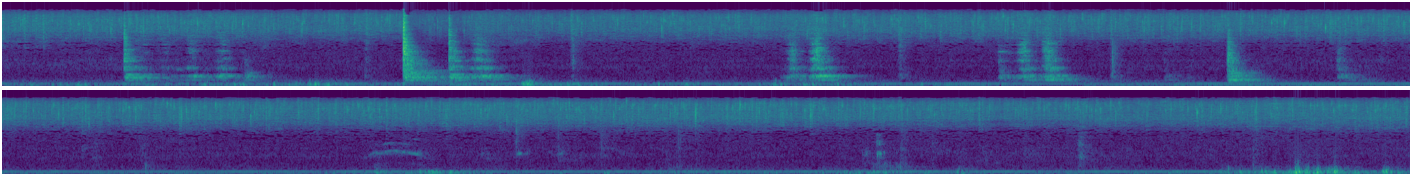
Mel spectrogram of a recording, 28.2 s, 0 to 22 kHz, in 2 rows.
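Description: Butter-and-brown-sugar sauce with sliced bananas, and custard-soaked French toast, frying with a steady sizzle on a flat-top griddle. A metal spatula scrapes and knocks against the griddle several times in the first half, the loudest knock about 4 seconds in.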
